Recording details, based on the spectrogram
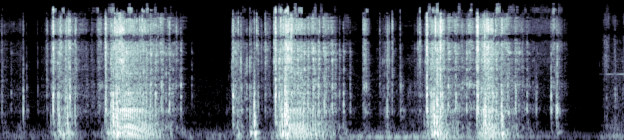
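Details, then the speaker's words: Stihl chainsaw that sat in a barn for years, pulled without priming: three pull-cord bursts, each catching briefly then dying, fuel starvation; carburettor suspected. "the good news is that it did try and start, but it won't do much more than that. So at the moment, I do believe the carb is the problem and we'll need to take it off for an inspection."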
